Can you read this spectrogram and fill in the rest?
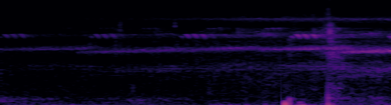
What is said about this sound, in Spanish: pues cierra la ventana porque se va a escuchar. los grillos, los grillos.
